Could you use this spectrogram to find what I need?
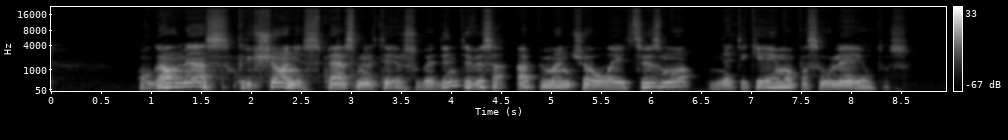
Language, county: Lithuanian, Kaunas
